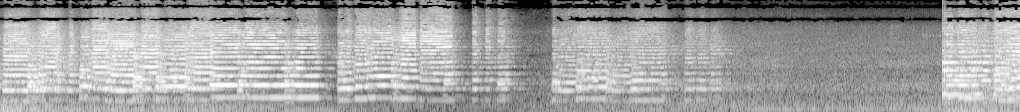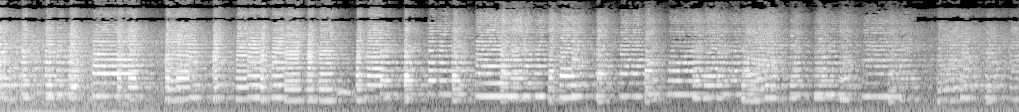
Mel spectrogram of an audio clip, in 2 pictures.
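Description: Bus basuri horns, multi-trumpet 'telolet' air horns, playing a tune in stepping notes. The tune stops for about three seconds a little past the six-second mark, leaving a low engine rumble, then resumes with heavy engine rumble and plays on.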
